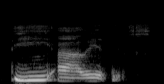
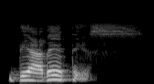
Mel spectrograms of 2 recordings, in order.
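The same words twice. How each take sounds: First: Diabetes said very slowly, with a clear "di"; pronunciación correcta. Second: Diabetes said louder, as /deabetes/ with "de"; mala pronunciación. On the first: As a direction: draw out diabetes, each syllable clean. (diabetes, muy despacio y con "di" clara) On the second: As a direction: say Diabetes as deabetes, the wrong vowel. (Diabetes pronunciado "deabetes", mal dicho) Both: Shown as a demonstration. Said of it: "es diabetes".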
